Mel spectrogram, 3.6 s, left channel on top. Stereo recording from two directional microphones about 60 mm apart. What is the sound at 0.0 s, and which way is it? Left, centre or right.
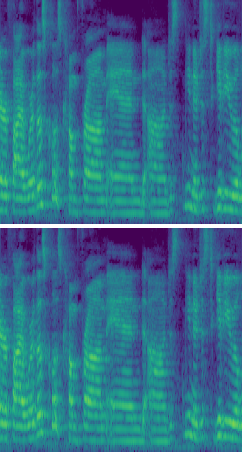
A woman's voice, left.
